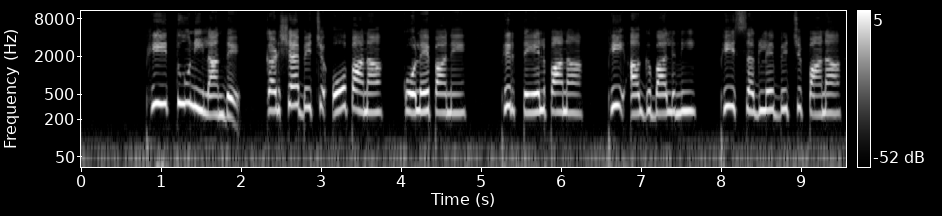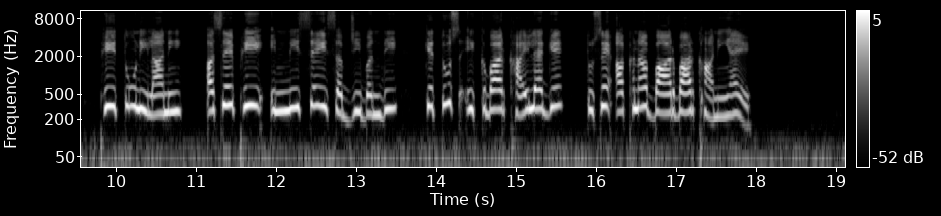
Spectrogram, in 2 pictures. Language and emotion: Dogri, neutral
